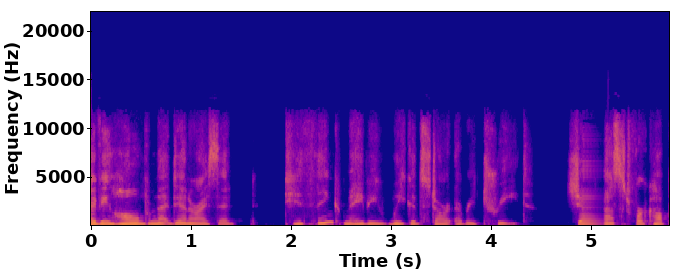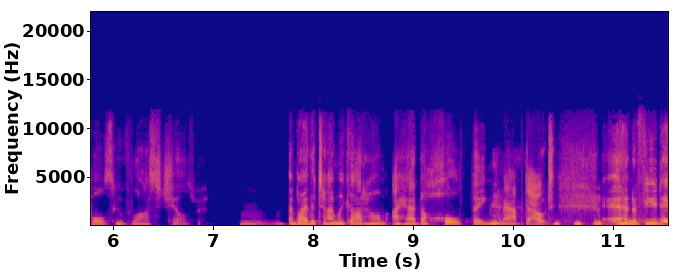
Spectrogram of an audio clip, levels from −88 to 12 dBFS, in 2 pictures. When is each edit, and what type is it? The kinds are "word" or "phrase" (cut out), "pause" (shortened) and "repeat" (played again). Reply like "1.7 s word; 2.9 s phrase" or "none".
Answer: none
